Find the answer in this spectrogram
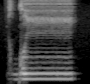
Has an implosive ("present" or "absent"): absent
